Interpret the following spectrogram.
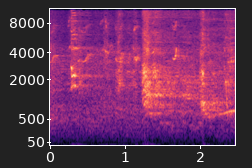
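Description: Belgian Tervuren barking while running an agility course: a short yip early on, then a louder, longer bark a little past a second in.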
